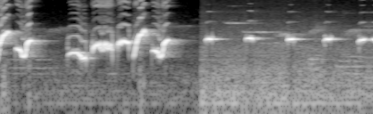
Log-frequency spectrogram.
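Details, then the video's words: White-rumped shama lure song to make another shama sing: looping varied whistles, then five short clear whistled notes repeated evenly. "Silahkan Coba Video Pancingan Murai Batu Gacor Ini, Murai Bahan Pasti Bunyi || Voice of Murai Batu"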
